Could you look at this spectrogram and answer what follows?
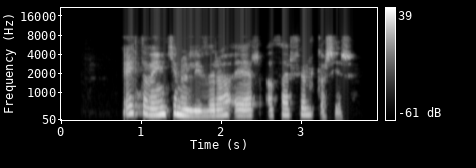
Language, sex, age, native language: Icelandic, female, 40-49, Icelandic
